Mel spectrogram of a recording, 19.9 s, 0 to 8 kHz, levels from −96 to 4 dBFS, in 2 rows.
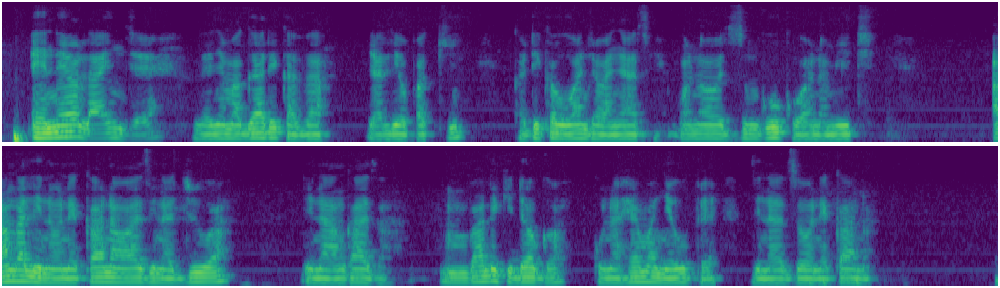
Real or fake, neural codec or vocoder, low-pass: real; none; 7.2 kHz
